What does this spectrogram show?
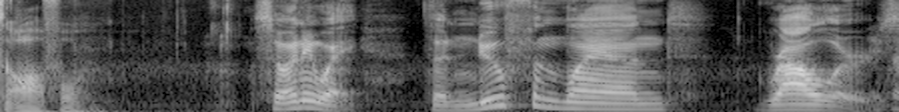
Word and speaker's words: Newfoundland: So it is Newfoundland.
